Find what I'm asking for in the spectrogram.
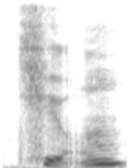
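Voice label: "qing", Mandarin pinyin, third tone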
